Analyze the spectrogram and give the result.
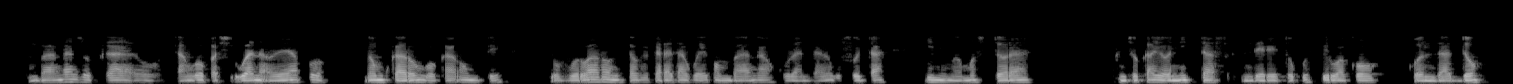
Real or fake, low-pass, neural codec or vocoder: real; 3.6 kHz; none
